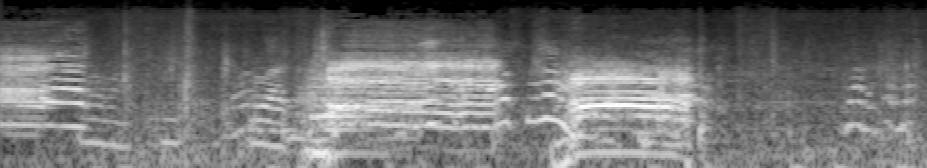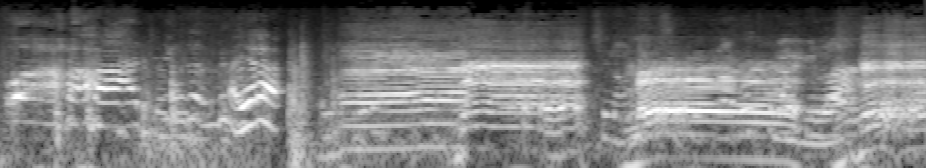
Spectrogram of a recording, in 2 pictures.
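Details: Repeated drawn-out bleats of Garut sheep kept for ram fighting at a farm in Cilawu, Garut, West Java, several long steady cries broken by wobbling ones, over busy human voices and background music.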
